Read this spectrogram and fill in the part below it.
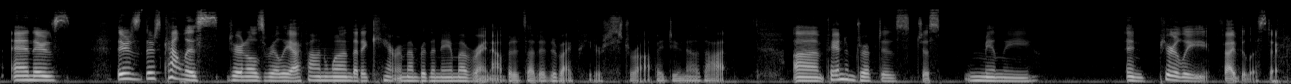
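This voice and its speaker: A woman with a fairly low voice and plenty of creak talks as a guest on a radio show. She explains literary ideas thoughtfully, in an unscripted conversational style. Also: normal speed, a little mellow. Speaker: interview guest; library worker.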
